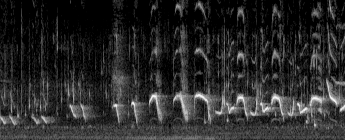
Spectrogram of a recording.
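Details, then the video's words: Wambi song as master training audio for cage birds: soft short whistles, then loud hooked downslurred notes repeated about twice a second, merging into a running whistled sequence. "suara burung wambi || masteran audio pancingan"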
